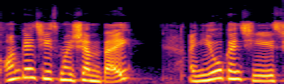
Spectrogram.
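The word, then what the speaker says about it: djembe: you is an instrument called a gembe which is spelled d j e m b e that's not what you think it is and traditionally it's from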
